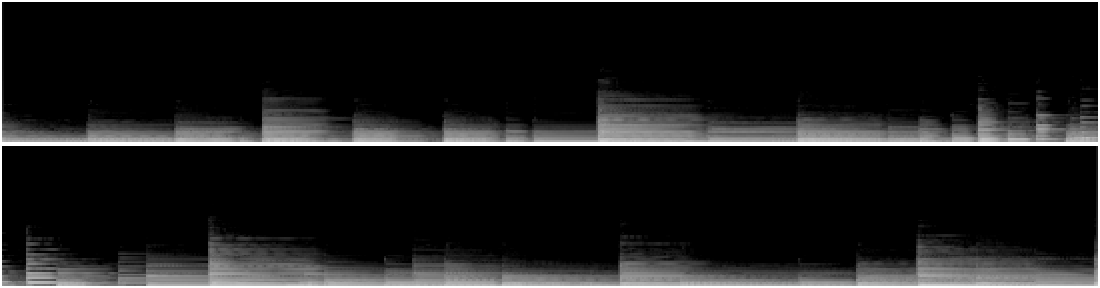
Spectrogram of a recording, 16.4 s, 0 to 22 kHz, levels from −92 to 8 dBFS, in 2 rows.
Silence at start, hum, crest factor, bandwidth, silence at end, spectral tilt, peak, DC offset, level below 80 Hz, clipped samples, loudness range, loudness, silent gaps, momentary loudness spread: 0 s; none; 18 dB; 6.8 kHz; 0 s; -9 dB/octave; -6 dBFS; under 0.1%; -42 dBFS; under 0.1%; 3 LU; -25 LUFS; none; 9 LU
